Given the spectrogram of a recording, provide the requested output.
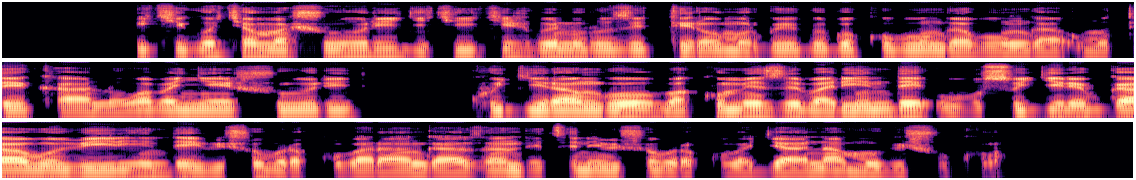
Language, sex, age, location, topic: Kinyarwanda, male, 18-24, Huye, education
